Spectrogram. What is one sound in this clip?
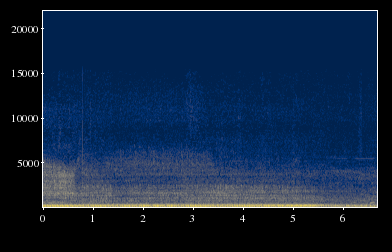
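A sports car engine idles with a deep, loud rumble, then settles lower.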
